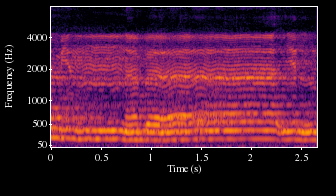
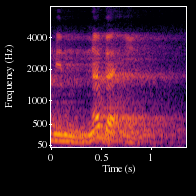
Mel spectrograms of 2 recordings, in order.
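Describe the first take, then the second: First: The vowel before the hamza is long. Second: The vowel before the hamza is short. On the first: The speaker calls it wrong. "ada orang yang keliru membacanya" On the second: The speaker calls it right. "yang benar adalah min naba'i"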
